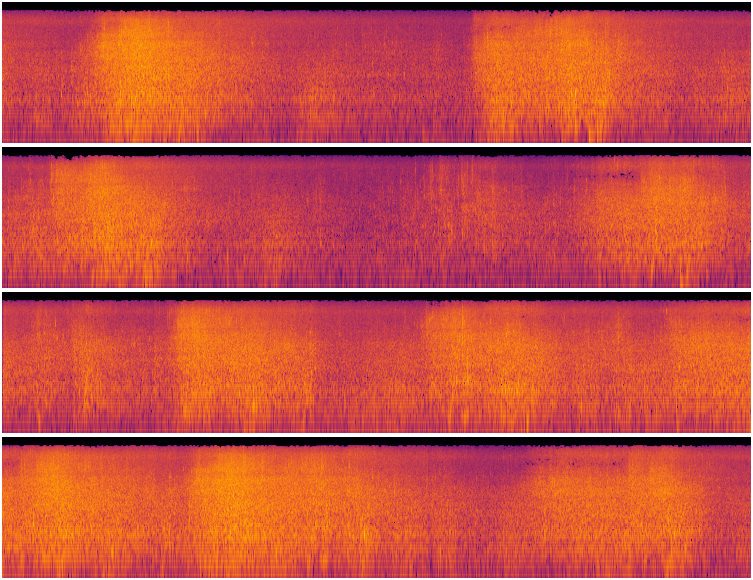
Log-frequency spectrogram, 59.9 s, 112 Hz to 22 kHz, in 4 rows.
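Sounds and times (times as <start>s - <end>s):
ocean surf breaking: 37.5s - 53.1s.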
